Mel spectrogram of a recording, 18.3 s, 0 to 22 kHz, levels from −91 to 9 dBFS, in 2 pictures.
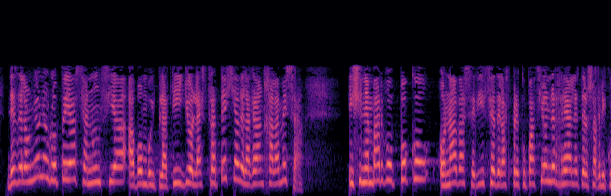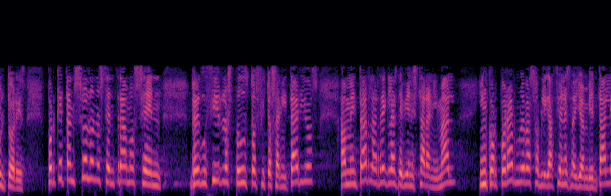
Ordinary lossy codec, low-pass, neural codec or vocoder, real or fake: none; 5.4 kHz; none; real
